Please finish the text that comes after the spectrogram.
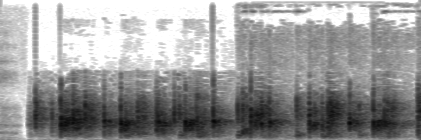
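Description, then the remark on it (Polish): A brief round of quick, steady hand clapping, dense and fairly loud, lasting about two seconds with no voices, applauding the first category being ticked off. “Kategoria pierwsza odhaczona, oklaski.”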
